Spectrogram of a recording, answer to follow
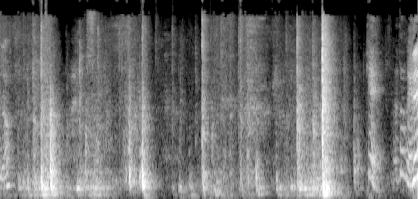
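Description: A dresser drawer being worked in and out of its frame: several separate knocks and thumps of the drawer against the carcass, the loudest about five seconds in.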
